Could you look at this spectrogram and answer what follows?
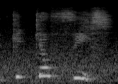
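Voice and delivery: a baffled little aside to oneself; bewildered. Retold or imitated. The chief left dumbfounded after Tien storms off, bewildered.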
